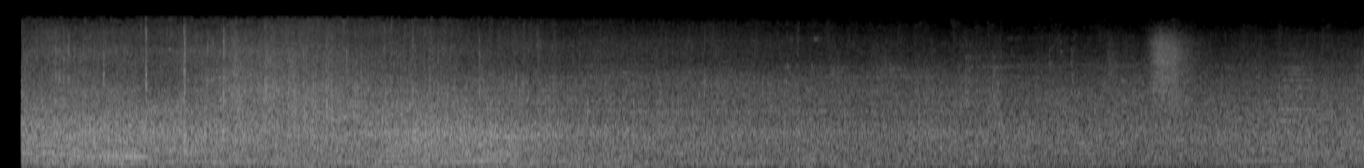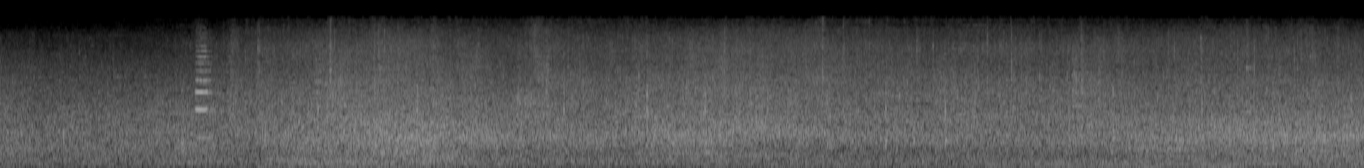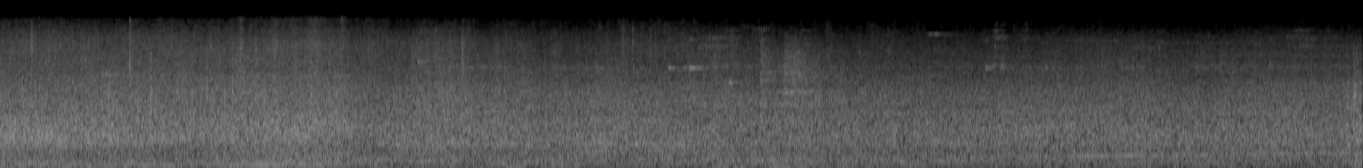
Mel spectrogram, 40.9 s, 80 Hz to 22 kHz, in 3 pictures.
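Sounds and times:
water rushing into storm drain: 0.2s - 9.6s, 13.5s - 34.6s
tyres hissing on wet pavement: 0.3s - 9.7s, 10.9s - 40.8s.

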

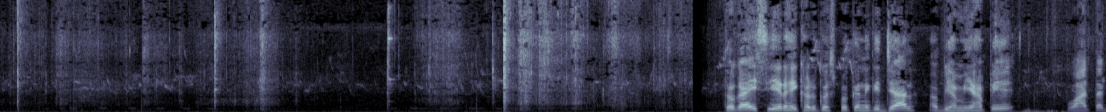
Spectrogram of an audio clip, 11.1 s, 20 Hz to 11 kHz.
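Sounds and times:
sickle chopping wooden stick: 0.0s - 0.6s, 2.0s - 2.8s, 4.8s - 5.8s.

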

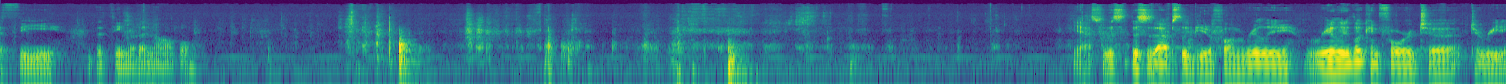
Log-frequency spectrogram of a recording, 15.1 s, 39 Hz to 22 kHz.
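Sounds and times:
book pages rustling and turning: 1.2s - 10.1s
book knocking: 3.8s - 4.3s, 7.2s - 7.6s.

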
